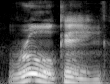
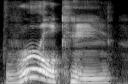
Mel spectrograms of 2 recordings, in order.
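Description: First: The phrase is pronounced in a casual slangy way. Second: The phrase is pronounced carefully and fully. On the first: The speaker calls it wrong. "my slang afterwards" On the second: The speaker calls it right. "the correct enunciation"

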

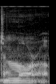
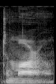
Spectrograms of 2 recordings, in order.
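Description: First: It is said with a Canadian vowel. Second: It is said with an American vowel. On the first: This is how Canadians say it. "not tomorrow" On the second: This is how people in the United States say it. "Americans, they say tomorrow"

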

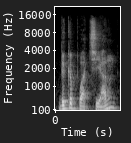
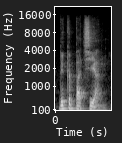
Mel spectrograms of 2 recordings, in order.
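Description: First: A 'w' sound comes before the 'a'. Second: No 'w' sound comes before the 'a'. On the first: "Some people will prefer to say" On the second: "while others may say"

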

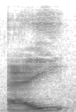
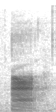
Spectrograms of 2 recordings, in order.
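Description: First: The letter is said with a long vowel. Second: The letter is said with a short vowel. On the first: "a long A" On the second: "a short A"

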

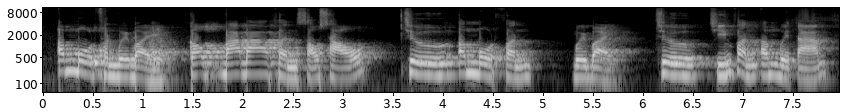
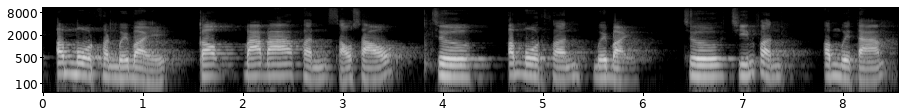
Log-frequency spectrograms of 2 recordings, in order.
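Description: Both takes have the same delivery.

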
